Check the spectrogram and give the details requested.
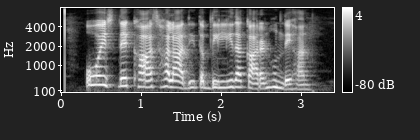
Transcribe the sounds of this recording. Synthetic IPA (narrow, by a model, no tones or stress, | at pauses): oːɪsd̪eːkʰaːsɦaːlaːt̪̚d̪iːt̪əb̚d̪iːliːd̪aːkaːɾəɳɦʊnd̪eːɦən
